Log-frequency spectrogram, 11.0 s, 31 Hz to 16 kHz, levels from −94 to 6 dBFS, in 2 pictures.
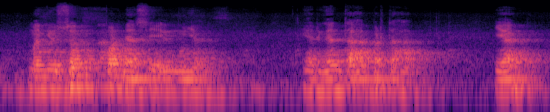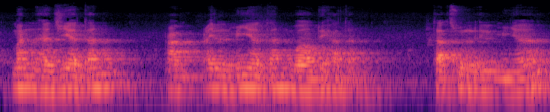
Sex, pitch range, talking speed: male, 100-115 Hz, 70 wpm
